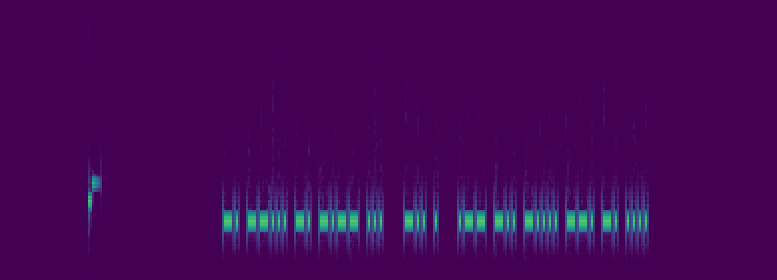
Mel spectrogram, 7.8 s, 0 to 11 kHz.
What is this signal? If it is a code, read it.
Morse code, heard as a keyed tone, about 40 wpm, 700 Hz. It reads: N7NYS DE WD6GNH
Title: USA Callsign DE Callsign 40wpm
